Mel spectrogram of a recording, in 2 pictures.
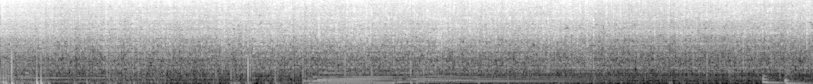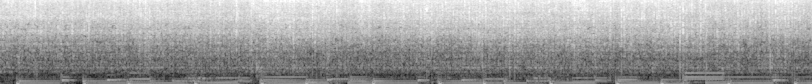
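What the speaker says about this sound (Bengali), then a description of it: "কমিয়ে আস্তে আস্তে ঢ্যাঁড়সগুলো ভেজে নিতে হবে" Okra frying in a pan with asafoetida, a constant loud hiss and sizzle running throughout, overlaid by a low repeating musical tone pattern in the background.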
